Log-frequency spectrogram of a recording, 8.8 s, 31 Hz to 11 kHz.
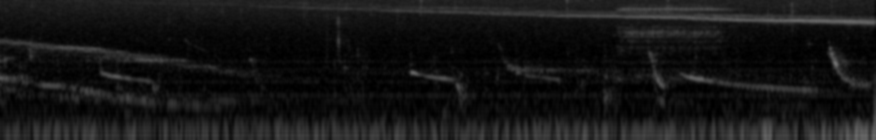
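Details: Weddell seals beneath the sea ice of McMurdo Sound, Antarctica, recorded in November 2017 at the McMurdo Oceanographic Observatory, 21 m below the ice: overlapping downward-sliding whistles and short falling chirps, with a long high whistle gliding down overhead.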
